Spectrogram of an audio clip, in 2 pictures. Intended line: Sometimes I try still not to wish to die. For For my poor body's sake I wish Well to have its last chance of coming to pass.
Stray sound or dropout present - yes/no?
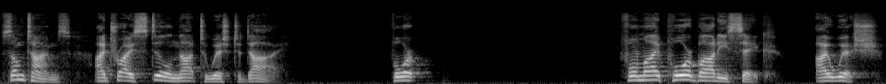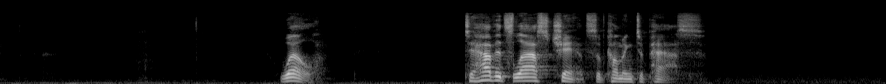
no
